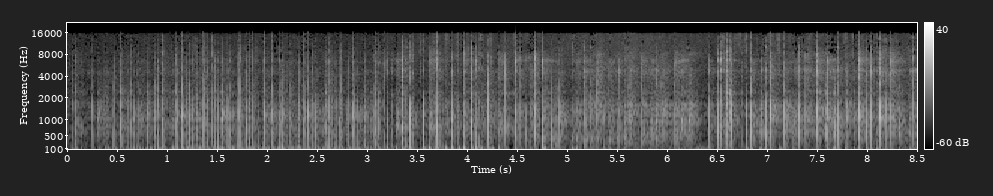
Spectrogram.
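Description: A palm-sized, apparently solid round disc of light wood with a ridged, grooved surface is held in both hands close to the microphone and tapped and scratched across its ridges with the fingertips. The result is a rapid, continuous stream of short, dry, low-heavy taps mixed with soft scraping, and the taps grow louder and more spaced out midway through.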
